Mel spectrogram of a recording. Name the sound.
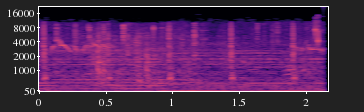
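horses in video game Poseidon: Master of Atlantis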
